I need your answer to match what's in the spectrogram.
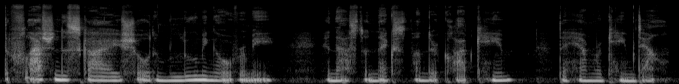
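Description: A woman's voice: on the low side, steady tone, unhurried, vocal fry, a little mellow, breathy edge. Whispering woman telling a horror story. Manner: whispering throughout.

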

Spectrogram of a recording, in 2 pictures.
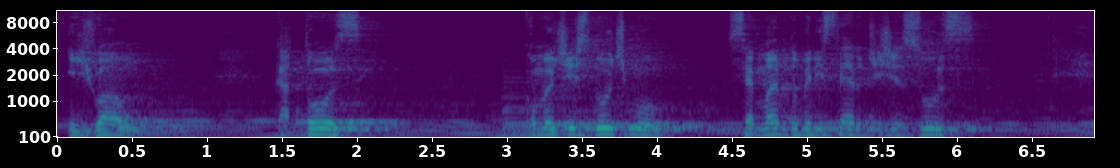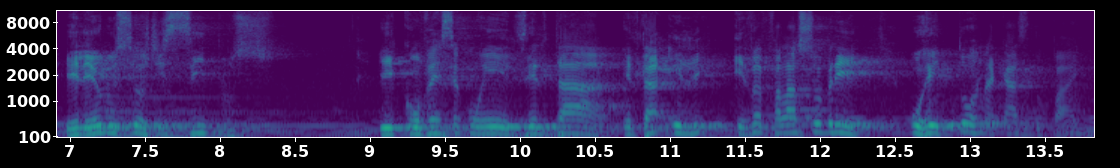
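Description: A middle-aged man, a pastor, preaching a sermon with passion, swinging between loud and soft. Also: a little high, normal speed, pauses often. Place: church. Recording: echoey church hall with music.

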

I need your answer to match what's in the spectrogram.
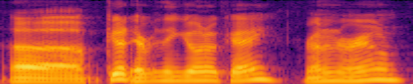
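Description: A man's voice: fairly high pitch, lively intonation, a little fast, clean tone. A man hosting a casual podcast interview, laid-back and rambling with many fillers. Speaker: podcast host.

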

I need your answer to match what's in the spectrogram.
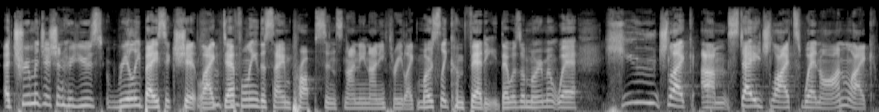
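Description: A woman's voice: medium pitch, expressive, moderate pace, bright, forceful tone, smooth. A woman co-hosting a casual radio chat, rambling and searching for words as she tells stories. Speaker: co-host.

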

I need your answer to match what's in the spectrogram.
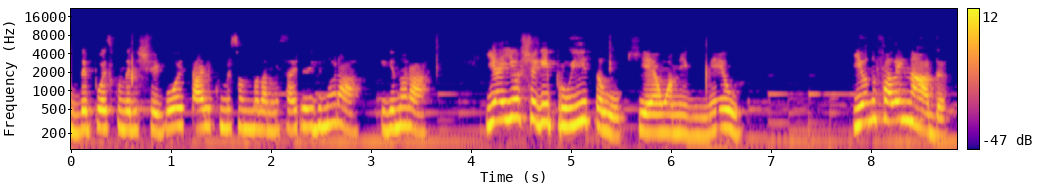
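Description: Young female host, high and quick, chatty storyteller; lo-fi recording. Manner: animated, lots of fillers and quoted dialogue. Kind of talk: casual storytelling chat with friends.

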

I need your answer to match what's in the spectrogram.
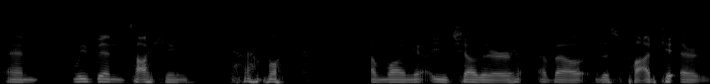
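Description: Young male podcast co-host, low smooth voice, dry close sound, loose rambling delivery. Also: little pitch movement, slow, darkish tone, no echo. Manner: rambling, laughs often, restarts. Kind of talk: casual podcast chat.

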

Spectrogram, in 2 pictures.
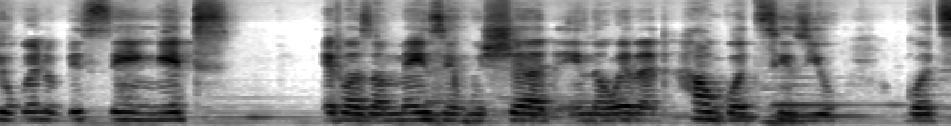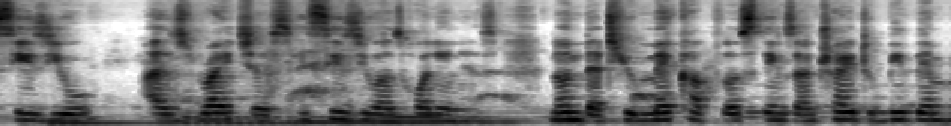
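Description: A woman's voice: mid-range voice, rough recording. Bubbly woman hosting a faith podcast. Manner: bubbly and effusive, laughing often. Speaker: podcast host. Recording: clear background music under voice.

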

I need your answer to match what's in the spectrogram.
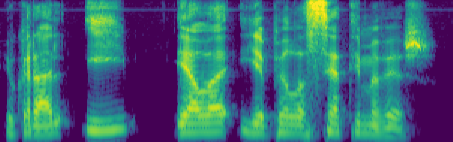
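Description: A young man with a European Portuguese accent, chatting casually with friends and telling rambling, animated stories. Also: mid-range voice, no room sound. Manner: rambling storyteller, quick and animated. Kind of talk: casual chat among friends.

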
